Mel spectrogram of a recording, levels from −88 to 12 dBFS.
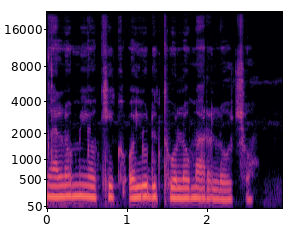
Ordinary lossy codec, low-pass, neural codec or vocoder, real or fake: none; none; vocoder, 44.1 kHz, 128 mel bands, Pupu-Vocoder; fake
